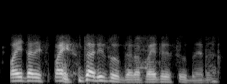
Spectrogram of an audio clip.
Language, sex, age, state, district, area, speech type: Nepali, male, 30-45, West Bengal, Alipurduar, urban, conversation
